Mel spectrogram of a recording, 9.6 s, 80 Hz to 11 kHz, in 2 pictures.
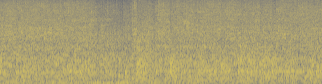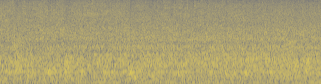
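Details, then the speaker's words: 1923 Seagrave 1000 cid six-cylinder fire-truck engine, firing order 1-4-2-6-3-5, sat outside for years after a fire, first start fed from a temporary tank with a Nissan coil, on choke: big ragged roar with no steady beat; leaking carb needle and seat, ignition timing wrong. "Pretty exciting, huh? Still got some problems. It's okay. We're going to work it out."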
